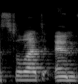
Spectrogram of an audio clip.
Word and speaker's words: Stellat'en: Okay, so I'm Deketh Dene, and I'm from the Stellat'en First Nation in northern British Columbia.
